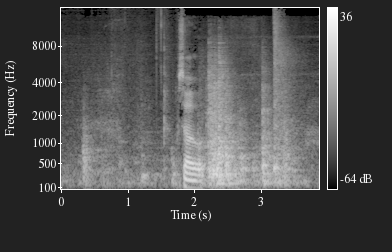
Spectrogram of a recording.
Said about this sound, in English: Can you close the door, please?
